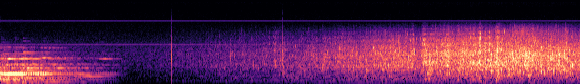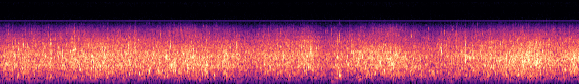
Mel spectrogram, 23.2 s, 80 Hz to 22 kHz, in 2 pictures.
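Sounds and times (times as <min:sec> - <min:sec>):
brief musical intro: 0:00.0 - 0:02.5
sea water lapping and splashing at Yonago fishing port in Tsuruoka Japan: 0:04.1 - 0:23.1.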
